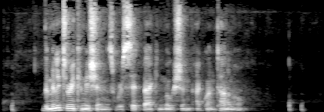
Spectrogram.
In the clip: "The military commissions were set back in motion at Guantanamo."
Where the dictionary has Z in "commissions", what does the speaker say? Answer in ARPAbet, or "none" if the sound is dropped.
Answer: Z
